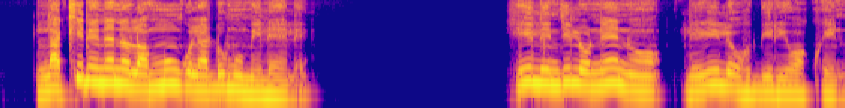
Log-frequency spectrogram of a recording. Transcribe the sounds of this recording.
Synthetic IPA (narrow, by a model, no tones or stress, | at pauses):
lakininɛnɔlamuŋɡulaɗumumilɛlɛ̰ | hilindilɔnɛnɔlililɔhuɓiɾiwakwɛnu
